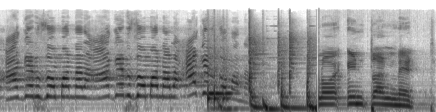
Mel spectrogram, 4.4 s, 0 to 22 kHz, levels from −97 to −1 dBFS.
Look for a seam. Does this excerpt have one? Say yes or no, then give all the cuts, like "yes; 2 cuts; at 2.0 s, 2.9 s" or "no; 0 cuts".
yes; 1 cut; at 3.2 s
